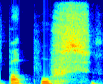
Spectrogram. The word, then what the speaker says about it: Papoose: I know I'm pronouncing that name. It's papoose.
